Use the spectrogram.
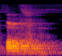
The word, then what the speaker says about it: often: में भी हलंत है, ऑफन। ऑफन मतलब होता है अक्सर या प्राय, यदा कदा। वो यहाँ पर टी साइलेंट है, याद रखिएगा, इसको भूलिएगा नहीं।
